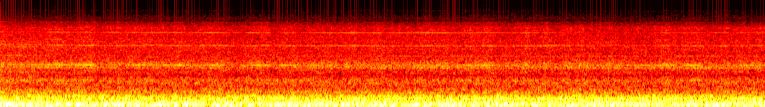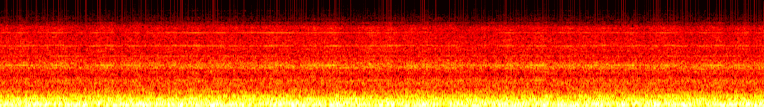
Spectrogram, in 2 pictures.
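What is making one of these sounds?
A jet engine roars steadily with a low rumble and a thin whine.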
